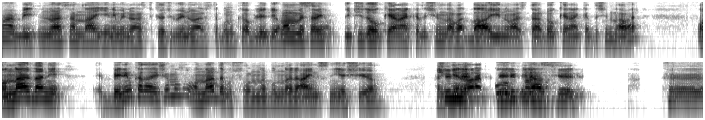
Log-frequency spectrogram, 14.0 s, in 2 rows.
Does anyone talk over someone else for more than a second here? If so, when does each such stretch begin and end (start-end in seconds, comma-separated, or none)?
11.3-12.6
